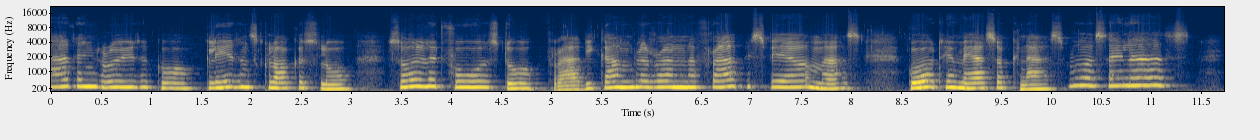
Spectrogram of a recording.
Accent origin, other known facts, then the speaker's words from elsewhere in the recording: Region of Southern Denmark, Denmark; Jeg søger, jeg var jo op fra Nordslesvig.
